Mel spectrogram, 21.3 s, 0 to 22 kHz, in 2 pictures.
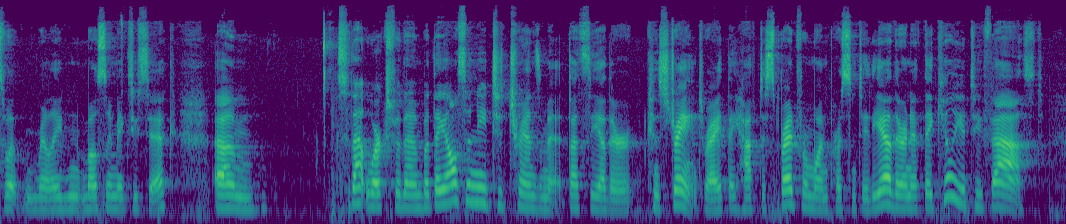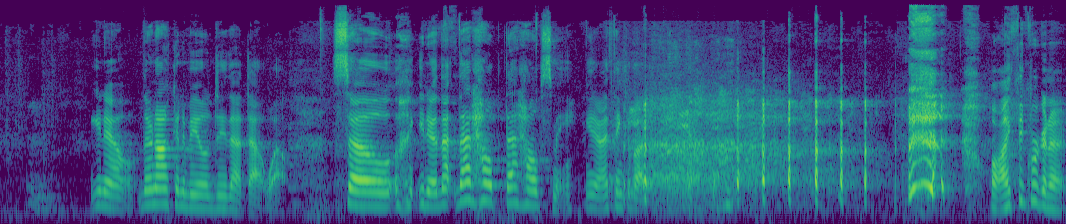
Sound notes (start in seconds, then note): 16.8 laughing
